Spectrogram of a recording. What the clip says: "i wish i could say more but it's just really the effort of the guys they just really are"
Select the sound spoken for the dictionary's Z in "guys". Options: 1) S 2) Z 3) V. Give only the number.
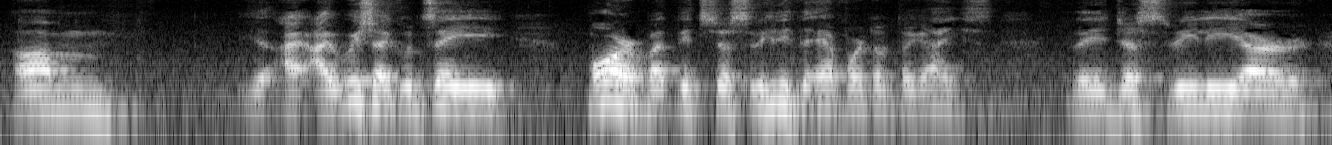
1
